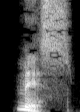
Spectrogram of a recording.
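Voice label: "miss", British English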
